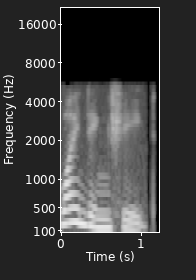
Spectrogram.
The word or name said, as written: winding-sheet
